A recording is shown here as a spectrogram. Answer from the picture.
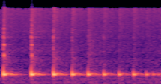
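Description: A wooden moktak (Buddhist wooden fish) struck about nine times, the strokes speeding up and growing softer in a roll, each a short hollow knock. This is the accelerating roll that leads into the chanting of a mantra.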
